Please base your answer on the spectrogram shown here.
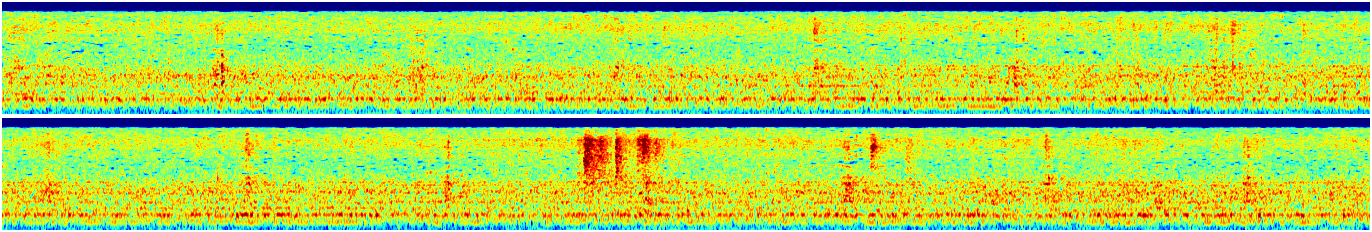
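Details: Thousands of honey bees swarming inside a fireplace stove produce a dense, continuous droning buzz with a steady low hum, unbroken throughout, with a few faint clicks and taps rising above it.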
